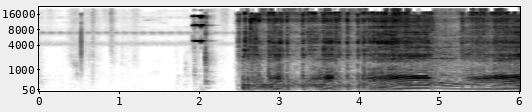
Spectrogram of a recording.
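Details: Two-stroke motorcycle engine (Suzuki RC110 / Yamaha Y100 type) after replacing a hardened crankcase seal that leaked on its inner side and prevented starting. After a quiet moment it fires and settles into a crisp, even buzz, revving cleanly. Now runs healthy.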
